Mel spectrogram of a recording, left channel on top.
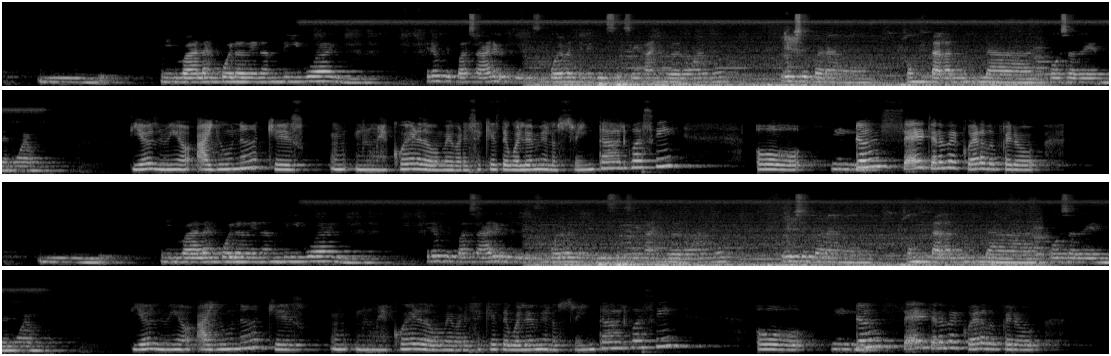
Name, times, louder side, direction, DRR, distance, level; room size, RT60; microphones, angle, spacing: voice 1, 0.4-1.1 1.6-3.7 4.2-7.3 7.8-8.7 9.0-11.5 19.4-19.7, left 1 dB, 40° left, 0.8 m, -28 dB
sound 1, 2.9-11.5, left 4 dB, 60° left, 2.5 m, -49 dB
sound 2, 5.2-10.4, equal, 10° right, 1.4 m, -29 dB
voice 2, 12.4-14.1 14.4-17.8 18.6-19.1 19.6-21.7, left 3 dB, 85° left, 0.5 m, -27 dB
11.0 x 5.5 x 3.5 m
head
